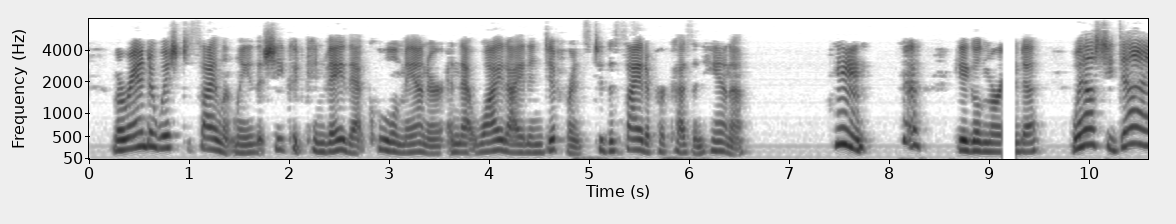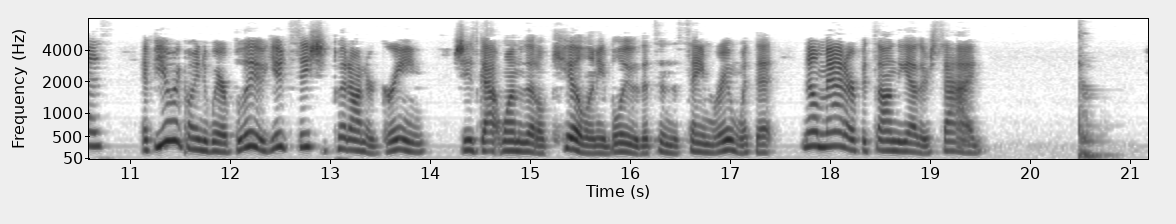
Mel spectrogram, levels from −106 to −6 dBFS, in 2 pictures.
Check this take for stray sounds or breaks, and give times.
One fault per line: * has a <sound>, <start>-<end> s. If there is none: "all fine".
* has a dropout, 9.1-9.3 s
* has a thud, 20.5-20.9 s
